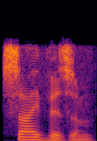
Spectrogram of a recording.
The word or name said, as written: Saivism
